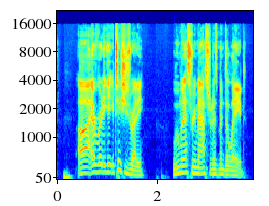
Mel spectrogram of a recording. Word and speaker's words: Lumines: I mean, how'd you pronounce it? Luminous. Yeah, I thought so. Okay. Yeah. I used to call it Lumines when I was just playing on PSP and had no idea.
